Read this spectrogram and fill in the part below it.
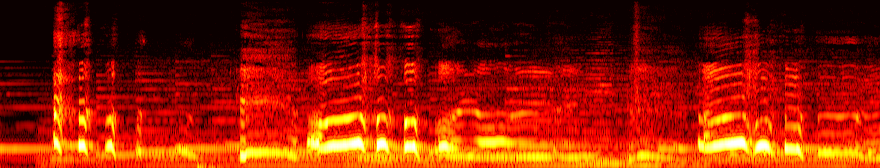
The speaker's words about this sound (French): La vieille dame fond en larmes.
